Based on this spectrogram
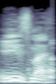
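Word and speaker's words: Yzma: Yuzma and Kronk, however you pronounce Yuzma. – That. Yuzma, thank you.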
